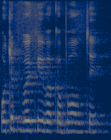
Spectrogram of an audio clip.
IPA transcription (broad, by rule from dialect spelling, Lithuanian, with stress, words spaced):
oː ˈtʲɛp ʋɐɪˈkɐɪ ˈʋɐ kɐp ˈbʊʋoːm tɐɪ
